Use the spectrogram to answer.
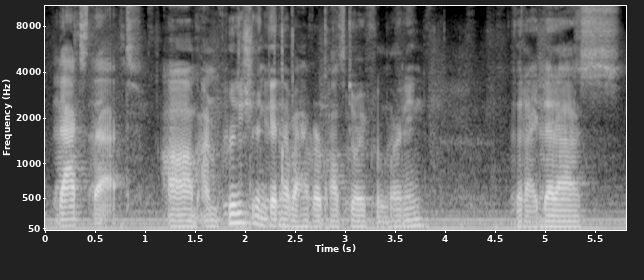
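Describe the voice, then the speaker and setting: Far-from-mic man, very low creaky voice. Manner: halting, muttering to himself, wandering off on tangents. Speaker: programmer recording himself working. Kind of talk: casual think-aloud coding vlog. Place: echoey apartment room. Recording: far-off echoey room, clearly noisy.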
